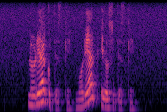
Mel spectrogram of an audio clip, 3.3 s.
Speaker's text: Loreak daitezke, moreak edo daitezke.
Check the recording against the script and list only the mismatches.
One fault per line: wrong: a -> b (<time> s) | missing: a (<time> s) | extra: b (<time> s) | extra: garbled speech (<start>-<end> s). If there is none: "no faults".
no faults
